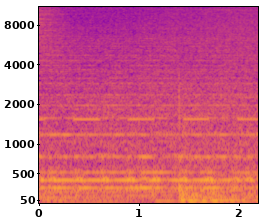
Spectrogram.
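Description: Background music: low held tones with a short higher note repeating about twice a second, over a steady noisy wash.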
